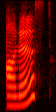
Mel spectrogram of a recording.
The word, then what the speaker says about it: honest: pronunciation pronunciation letter h letter H in some words becomes becomes silent I don't pronounce h in these words like what H here will be silent letter when why our honest honor so H here will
